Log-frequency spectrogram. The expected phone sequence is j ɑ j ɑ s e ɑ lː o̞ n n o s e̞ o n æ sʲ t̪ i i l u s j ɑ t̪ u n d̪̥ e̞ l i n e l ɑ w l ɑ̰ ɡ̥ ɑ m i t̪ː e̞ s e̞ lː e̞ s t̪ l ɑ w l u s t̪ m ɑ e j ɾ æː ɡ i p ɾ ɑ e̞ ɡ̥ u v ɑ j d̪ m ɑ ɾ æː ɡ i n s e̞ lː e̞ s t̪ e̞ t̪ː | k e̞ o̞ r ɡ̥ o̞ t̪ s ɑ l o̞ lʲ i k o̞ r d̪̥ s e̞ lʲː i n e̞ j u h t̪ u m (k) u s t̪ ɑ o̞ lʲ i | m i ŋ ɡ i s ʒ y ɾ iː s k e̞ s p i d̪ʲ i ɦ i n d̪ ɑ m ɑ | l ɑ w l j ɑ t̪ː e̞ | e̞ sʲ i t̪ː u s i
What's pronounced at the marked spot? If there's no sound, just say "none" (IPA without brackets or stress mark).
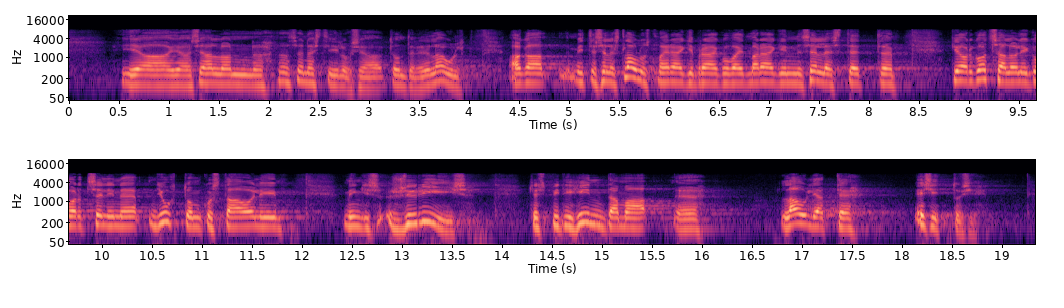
k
